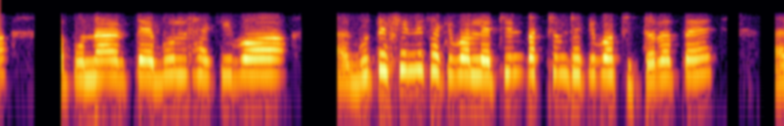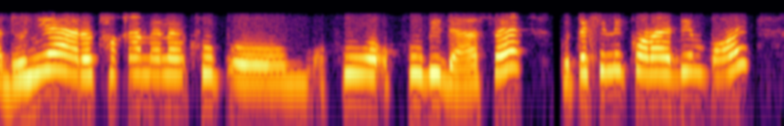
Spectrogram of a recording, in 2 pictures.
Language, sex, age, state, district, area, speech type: Assamese, female, 30-45, Assam, Kamrup Metropolitan, urban, conversation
